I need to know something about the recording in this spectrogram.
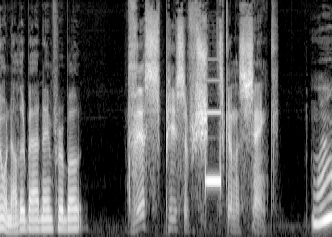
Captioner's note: beep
